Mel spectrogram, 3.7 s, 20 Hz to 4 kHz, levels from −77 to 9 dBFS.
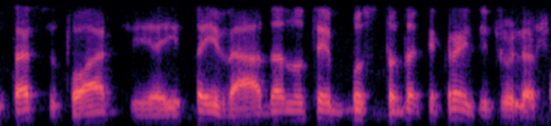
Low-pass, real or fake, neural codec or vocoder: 3.6 kHz; fake; codec, 16 kHz, 8 kbps, FunCodec, trained on Chinese and English, 25 frames a second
